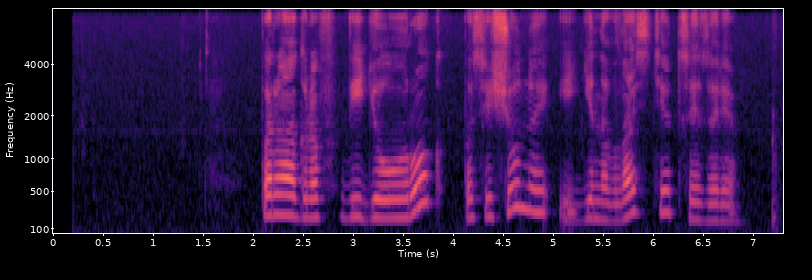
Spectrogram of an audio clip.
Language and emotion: Russian, neutral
